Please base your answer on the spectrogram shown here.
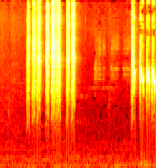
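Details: Grey-cheeked bulbul (cucak jenggot), a formerly silent bird now singing actively in besetan style: bursts of harsh broadband chattering notes, a pause with faint high ticks, then a quick run of bright high chirps.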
